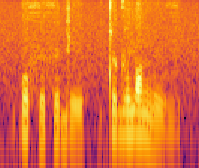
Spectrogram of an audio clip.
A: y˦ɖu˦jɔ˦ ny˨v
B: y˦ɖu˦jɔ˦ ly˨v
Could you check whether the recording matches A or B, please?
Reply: A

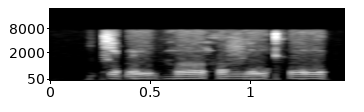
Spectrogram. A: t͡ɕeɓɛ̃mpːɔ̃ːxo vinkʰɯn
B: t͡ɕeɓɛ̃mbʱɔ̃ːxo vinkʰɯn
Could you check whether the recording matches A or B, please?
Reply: B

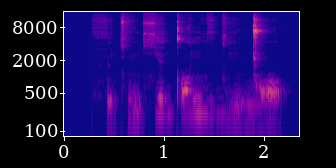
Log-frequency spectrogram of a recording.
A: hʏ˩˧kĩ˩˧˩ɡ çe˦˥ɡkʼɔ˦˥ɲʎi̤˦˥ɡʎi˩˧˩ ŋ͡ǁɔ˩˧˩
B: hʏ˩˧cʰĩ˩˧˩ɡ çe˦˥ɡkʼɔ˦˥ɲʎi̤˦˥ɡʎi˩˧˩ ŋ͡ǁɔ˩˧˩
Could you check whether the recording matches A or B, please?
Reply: B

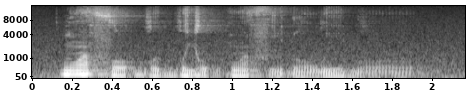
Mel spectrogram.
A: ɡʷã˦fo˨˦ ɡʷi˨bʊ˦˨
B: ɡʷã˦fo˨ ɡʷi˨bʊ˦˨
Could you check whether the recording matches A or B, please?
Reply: A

